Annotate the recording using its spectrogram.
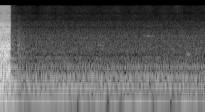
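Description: Countertop jug blender running, blending a thin liquid mixture, that stops abruptly just after the start. A faint steady low hum follows.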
